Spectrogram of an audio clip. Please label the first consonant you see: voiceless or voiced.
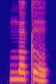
voiced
